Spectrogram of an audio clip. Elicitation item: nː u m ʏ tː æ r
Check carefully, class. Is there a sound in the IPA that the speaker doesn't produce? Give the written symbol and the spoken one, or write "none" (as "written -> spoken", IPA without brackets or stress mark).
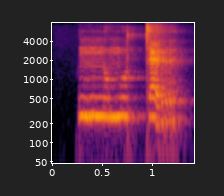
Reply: ʏ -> u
